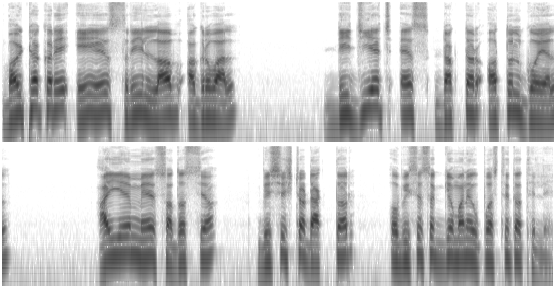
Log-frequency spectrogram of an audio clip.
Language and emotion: Odia, neutral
